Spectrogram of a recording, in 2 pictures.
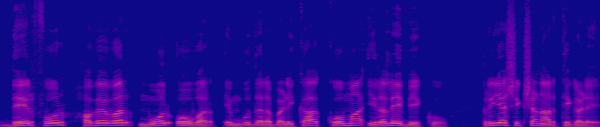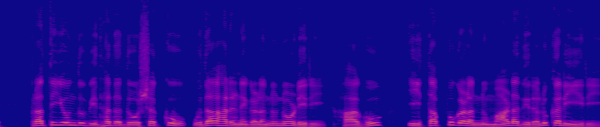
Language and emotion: Kannada, neutral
